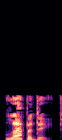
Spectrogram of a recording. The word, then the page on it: lapidate: British English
